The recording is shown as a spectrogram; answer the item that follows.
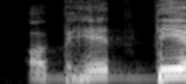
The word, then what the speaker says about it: अभेद्य: यहाँ पर दो अभेद लिखा हुआ है, ये अभेद्य हो जाएगा, थोड़ा सा उच्चारण देख लीजिए।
